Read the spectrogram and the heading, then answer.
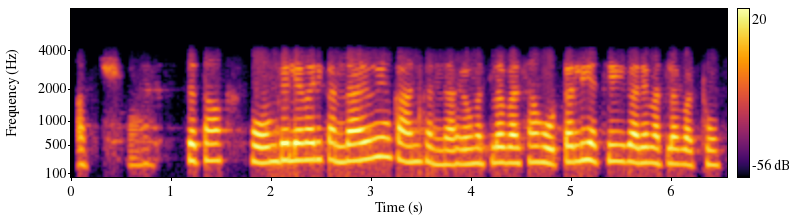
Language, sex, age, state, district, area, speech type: Sindhi, female, 18-30, Rajasthan, Ajmer, urban, conversation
